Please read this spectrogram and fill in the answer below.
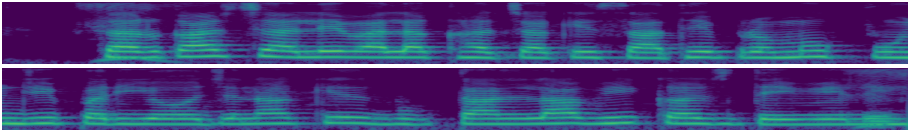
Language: Bhojpuri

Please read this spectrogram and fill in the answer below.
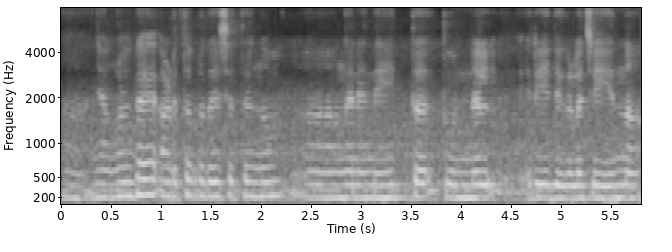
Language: Malayalam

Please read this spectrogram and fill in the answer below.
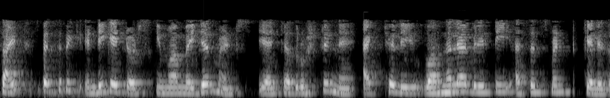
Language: Marathi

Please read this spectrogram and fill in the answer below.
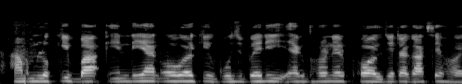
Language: Bangla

